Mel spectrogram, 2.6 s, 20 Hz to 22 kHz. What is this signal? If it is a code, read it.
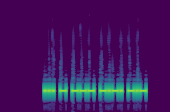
Morse code, heard as a keyed tone, about 39 wpm, 700 Hz. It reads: STOCK
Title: Sentences from Top 800 Words - New Word Drill - 40wpm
